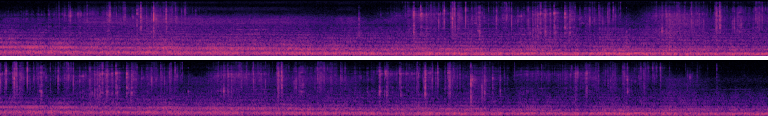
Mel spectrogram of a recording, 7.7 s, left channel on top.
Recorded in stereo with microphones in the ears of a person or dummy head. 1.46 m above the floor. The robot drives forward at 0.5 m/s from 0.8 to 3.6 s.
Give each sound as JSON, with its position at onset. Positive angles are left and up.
{"t": 0.0, "sound": "an aircraft", "side_deg": 60}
